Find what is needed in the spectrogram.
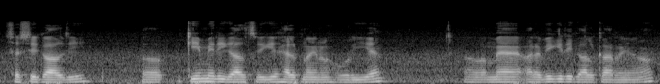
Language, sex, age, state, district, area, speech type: Punjabi, male, 18-30, Punjab, Mohali, rural, spontaneous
